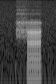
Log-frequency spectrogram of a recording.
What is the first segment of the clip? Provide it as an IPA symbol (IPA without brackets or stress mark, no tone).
h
